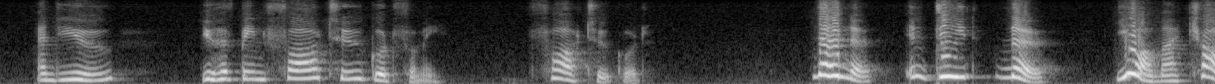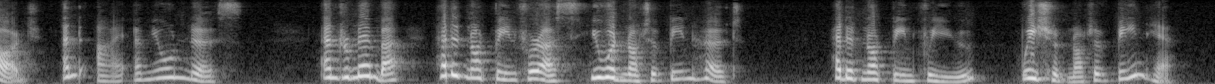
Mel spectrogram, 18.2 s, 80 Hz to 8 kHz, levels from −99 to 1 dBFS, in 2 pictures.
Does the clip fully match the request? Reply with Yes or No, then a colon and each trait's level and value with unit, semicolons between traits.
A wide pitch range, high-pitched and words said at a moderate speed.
Yes: wide, 6.4 semitones; very high, 260 Hz; average, 185 wpm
